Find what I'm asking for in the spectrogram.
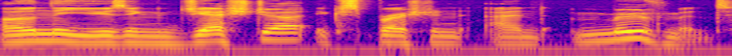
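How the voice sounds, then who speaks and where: A man uses an ordinary speaking voice, medium in pitch with ordinary pitch variation. He goes at a fairly slow pace in a very clean recording with a silent background. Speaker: podcast host, clown. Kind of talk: casual chat.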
